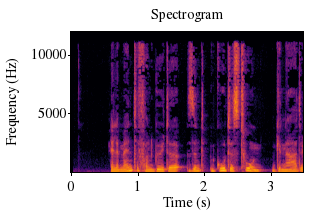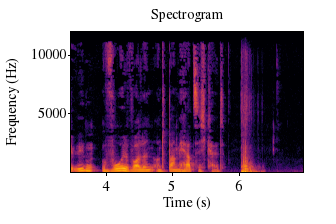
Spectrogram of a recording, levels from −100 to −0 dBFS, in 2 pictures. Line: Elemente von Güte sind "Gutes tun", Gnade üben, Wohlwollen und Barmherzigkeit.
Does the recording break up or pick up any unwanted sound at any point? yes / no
yes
